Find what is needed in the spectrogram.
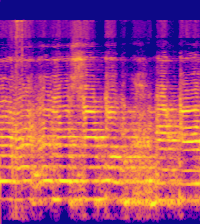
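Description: A man chanting a noha, a Shia lament, into a microphone over a PA, his voice drawn out in long, wavering notes with no break.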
